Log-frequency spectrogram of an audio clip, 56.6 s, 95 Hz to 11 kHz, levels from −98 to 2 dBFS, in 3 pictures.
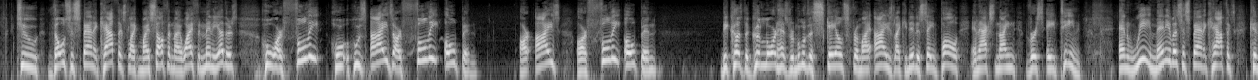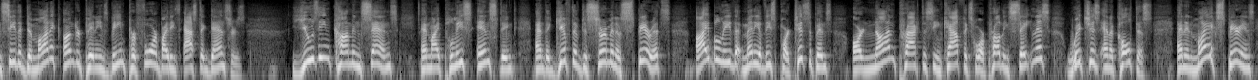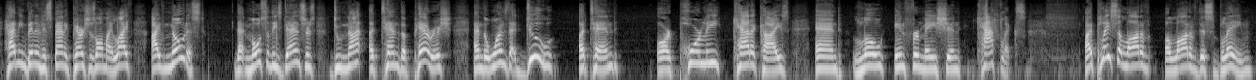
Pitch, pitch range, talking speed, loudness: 210 Hz, 185-240 Hz, 155 wpm, -19 LUFS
